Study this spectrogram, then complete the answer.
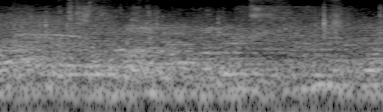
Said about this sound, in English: Love that you can actually hear me turning the pages.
